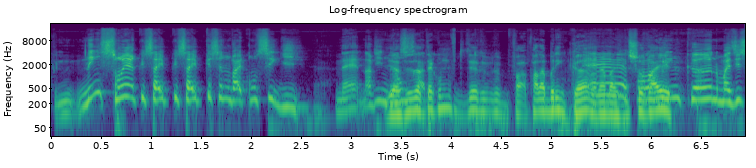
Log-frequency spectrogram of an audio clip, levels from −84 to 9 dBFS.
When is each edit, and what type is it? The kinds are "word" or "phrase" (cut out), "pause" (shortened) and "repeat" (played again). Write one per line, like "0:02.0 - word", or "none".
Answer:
0:01.2 - repeat
0:03.2 - word
0:04.0 - word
